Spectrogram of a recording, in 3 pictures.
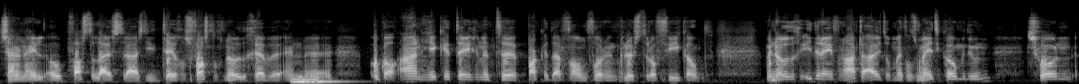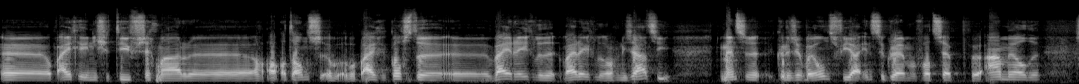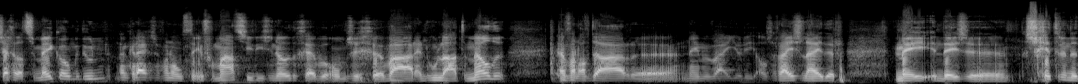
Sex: male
